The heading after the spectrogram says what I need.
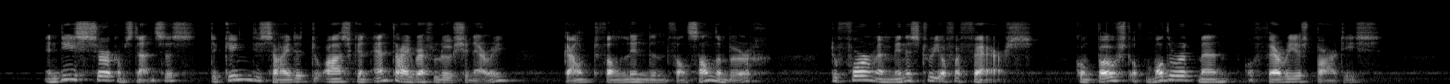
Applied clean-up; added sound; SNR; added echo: none; none; none; none.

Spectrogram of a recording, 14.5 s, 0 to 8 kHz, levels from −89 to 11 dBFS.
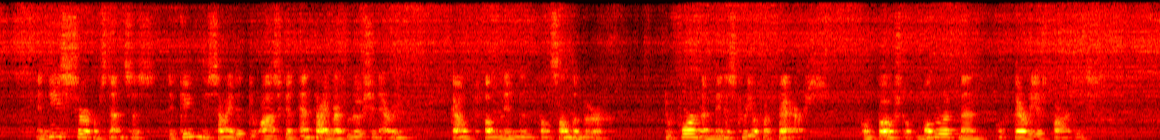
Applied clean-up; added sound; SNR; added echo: none; Engine; 18 dB; reverberation time 0.2 s.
